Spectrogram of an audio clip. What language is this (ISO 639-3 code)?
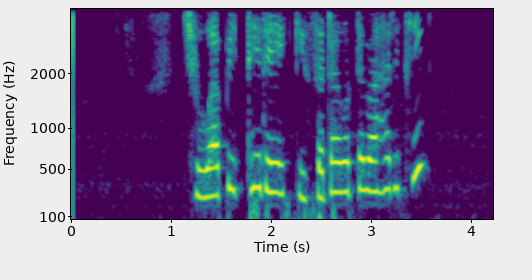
ori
